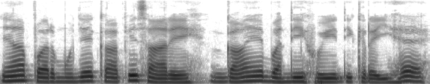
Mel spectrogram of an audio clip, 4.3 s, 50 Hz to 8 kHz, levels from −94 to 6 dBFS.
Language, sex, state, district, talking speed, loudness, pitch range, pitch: Hindi, male, Uttar Pradesh, Shamli, 155 wpm, -14 LUFS, 130-160 Hz, 145 Hz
